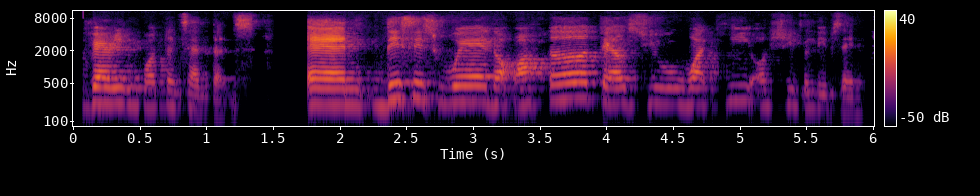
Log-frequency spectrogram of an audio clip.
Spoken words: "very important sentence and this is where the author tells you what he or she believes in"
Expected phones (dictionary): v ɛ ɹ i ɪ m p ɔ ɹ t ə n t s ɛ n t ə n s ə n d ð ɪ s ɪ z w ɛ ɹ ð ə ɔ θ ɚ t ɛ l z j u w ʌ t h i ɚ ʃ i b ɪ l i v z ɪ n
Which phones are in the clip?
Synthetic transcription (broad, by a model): v ɛ ɹ i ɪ m p ɔ t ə n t s ɛ n t ə n s ə n d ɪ s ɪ s w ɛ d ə ɔ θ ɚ t ɛ l s j u w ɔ t h i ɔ ʃ i b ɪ l i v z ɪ n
